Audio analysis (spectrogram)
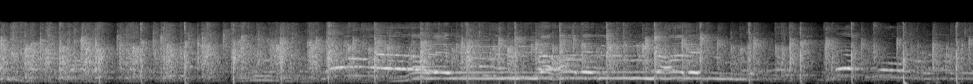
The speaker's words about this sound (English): Why don't we clap our hands and worship Him?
